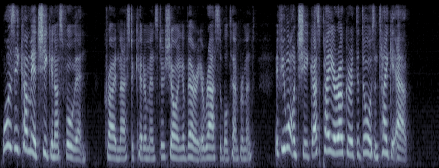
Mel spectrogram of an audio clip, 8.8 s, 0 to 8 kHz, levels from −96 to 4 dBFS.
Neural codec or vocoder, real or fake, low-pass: none; real; 7.2 kHz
